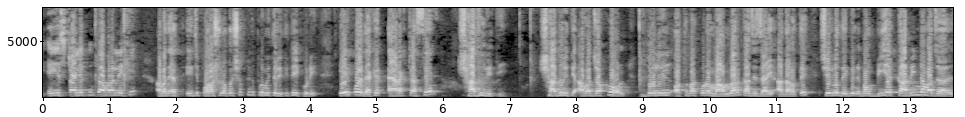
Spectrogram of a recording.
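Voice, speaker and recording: A man's voice: high voice, darkish tone. A man from Barishal, Bangladesh, teaching a live exam-prep class. He repeats key points and keeps asking his listeners questions. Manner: repetitive, drilling, asks the audience questions.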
